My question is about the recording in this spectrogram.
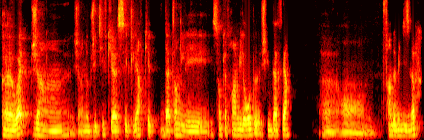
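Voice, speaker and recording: A man's voice: on the low side, expressive, normal speed, gravelly, darkish tone. A man being interviewed as a podcast guest, talking casually and thinking aloud as he explains. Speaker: podcast guest, online business owner.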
